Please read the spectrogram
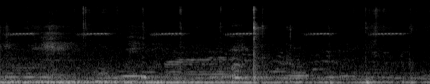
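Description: A cricket chirping, one short high chirp about every 0.7 seconds, over a low steady rumble, with a single sharp click about two and a half seconds in.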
